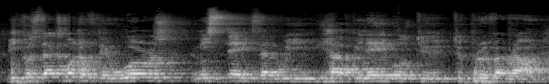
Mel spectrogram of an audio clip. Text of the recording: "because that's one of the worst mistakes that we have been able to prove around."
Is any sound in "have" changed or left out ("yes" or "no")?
no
